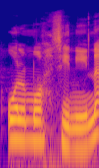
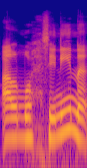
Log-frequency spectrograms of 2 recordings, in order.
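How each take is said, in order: First: The word begins with a u vowel. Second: The word begins with an a vowel. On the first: The speaker calls it wrong. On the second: The speaker calls it right. "pasti fathah"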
